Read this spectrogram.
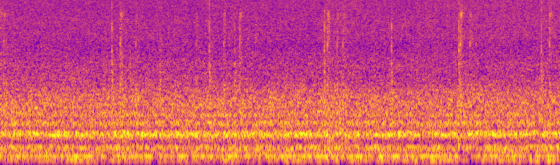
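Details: Humungous bee swarm lodged in the woodwork of a house: a dense, unbroken low buzzing hum, steady throughout, with faint ticks and crackles above it.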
